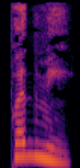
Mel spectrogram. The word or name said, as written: ಪತಮ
